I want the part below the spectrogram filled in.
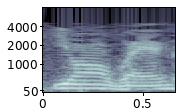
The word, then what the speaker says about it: Yahweh: But apparently, it is Y-H-W-H are the consonants, and pronounced like Yahweh, as far as we know.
